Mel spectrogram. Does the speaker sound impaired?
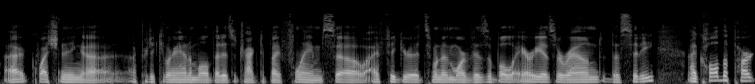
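No.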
